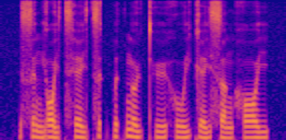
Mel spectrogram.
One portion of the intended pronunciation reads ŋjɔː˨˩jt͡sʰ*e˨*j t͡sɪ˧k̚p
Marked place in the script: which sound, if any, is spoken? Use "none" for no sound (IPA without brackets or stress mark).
e˨˩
